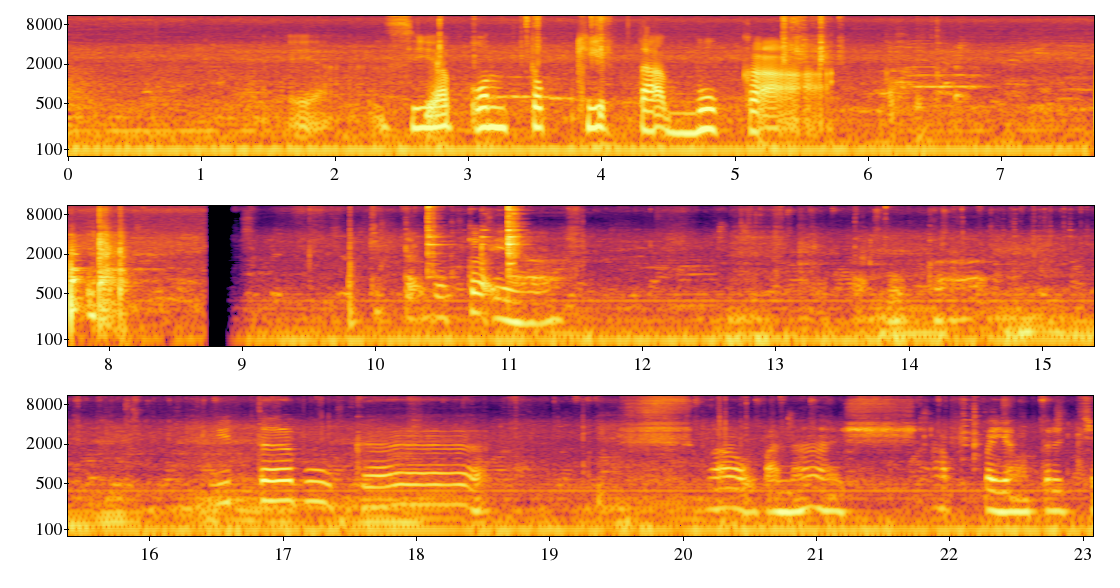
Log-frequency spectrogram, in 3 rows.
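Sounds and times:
cutlery clinking against a plate: 10.3s - 11.2s.

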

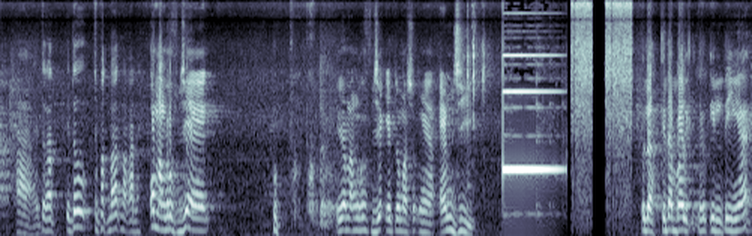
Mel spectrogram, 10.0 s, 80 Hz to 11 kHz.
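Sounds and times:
test-tone beep: 6.7s - 7.6s
tv static hiss: 7.6s - 8.6s.

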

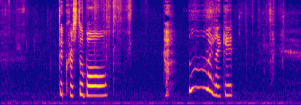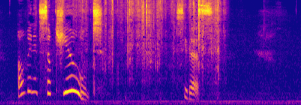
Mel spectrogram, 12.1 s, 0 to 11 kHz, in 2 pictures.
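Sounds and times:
steady low hum: 0.0s - 12.0s
woman speaking: 1.2s - 2.2s, 3.7s - 4.8s, 6.4s - 8.2s, 9.6s - 10.4s.

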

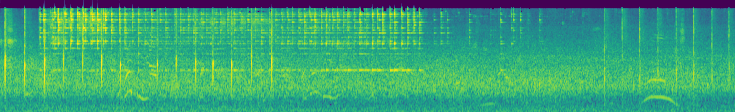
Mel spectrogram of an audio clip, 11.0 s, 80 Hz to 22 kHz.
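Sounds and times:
rhythmic hand clapping: 0.0s - 6.0s, 9.0s - 11.0s.

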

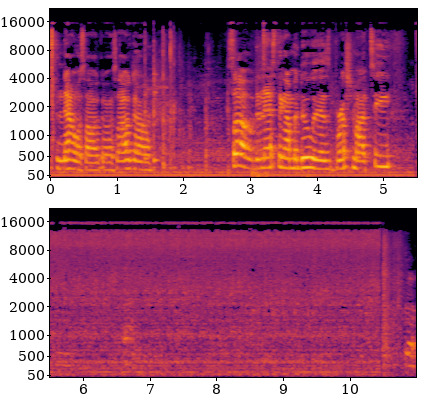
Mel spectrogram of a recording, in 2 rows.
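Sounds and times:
water running from a tap: 5.5s - 10.5s.

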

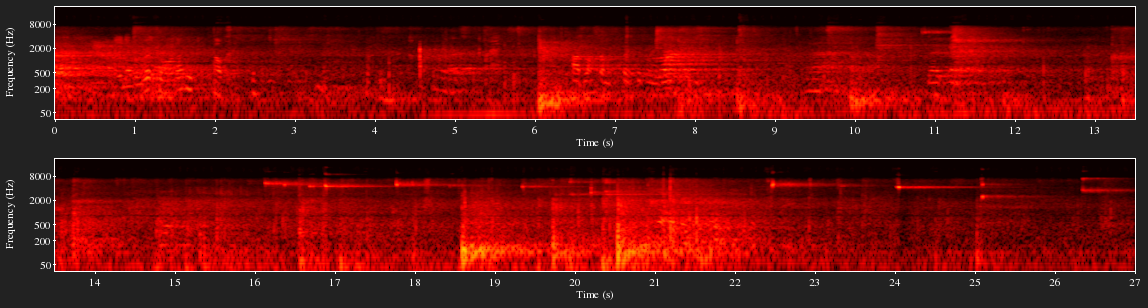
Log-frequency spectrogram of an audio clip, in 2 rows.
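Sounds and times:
players' voices and calls: 0.0s - 16.8s
football kicked and bouncing: 6.0s - 6.4s, 18.6s - 21.3s.

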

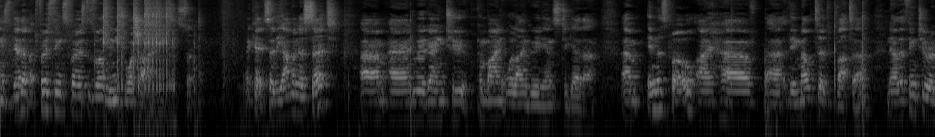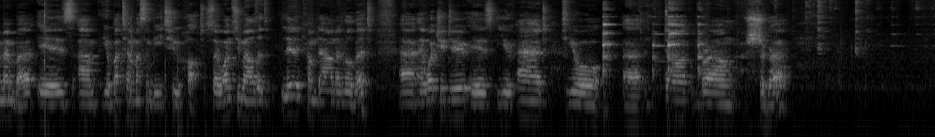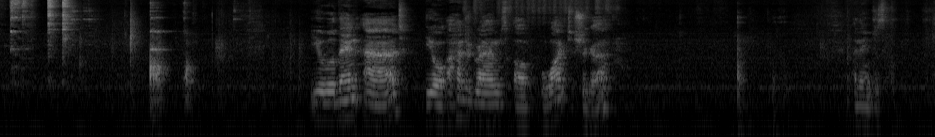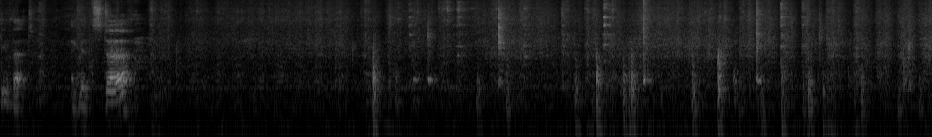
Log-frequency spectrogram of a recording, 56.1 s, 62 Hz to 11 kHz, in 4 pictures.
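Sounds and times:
whisk clinking against glass bowl: 47.5s - 55.0s.

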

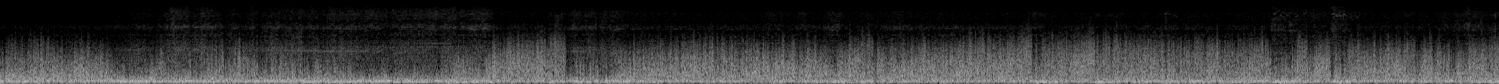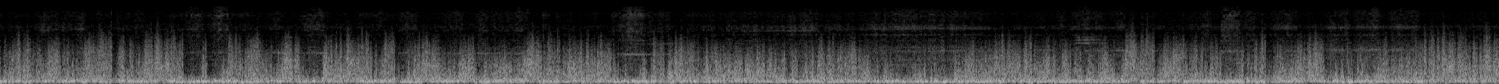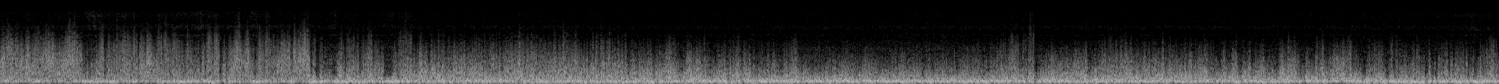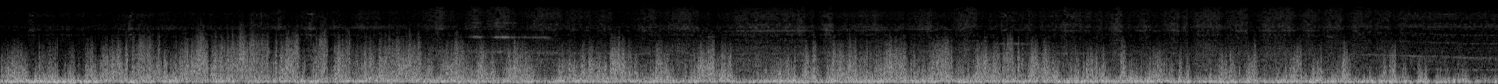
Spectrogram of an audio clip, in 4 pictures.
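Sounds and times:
motorcycle engine running: 0.0s - 59.9s
wind buffeting microphone: 0.0s - 59.9s.

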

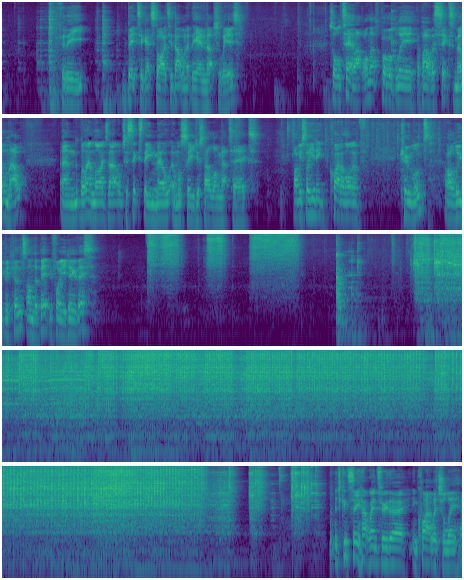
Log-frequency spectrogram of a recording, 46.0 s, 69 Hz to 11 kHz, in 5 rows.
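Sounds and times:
aerosol spray bursts: 21.3s - 24.4s
impact wrench hammering: 26.7s - 43.2s.

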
